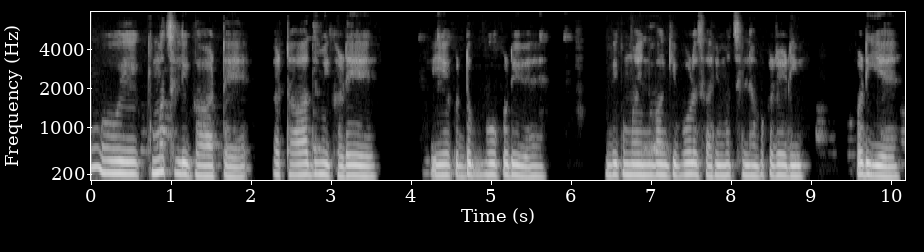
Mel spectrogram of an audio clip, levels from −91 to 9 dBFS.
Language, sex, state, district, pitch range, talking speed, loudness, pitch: Rajasthani, female, Rajasthan, Churu, 175-200 Hz, 80 wpm, -17 LUFS, 185 Hz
